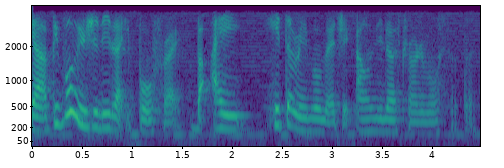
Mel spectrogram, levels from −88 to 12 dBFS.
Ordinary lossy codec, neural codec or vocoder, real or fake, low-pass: AAC, 32 kbps; none; real; 3.6 kHz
